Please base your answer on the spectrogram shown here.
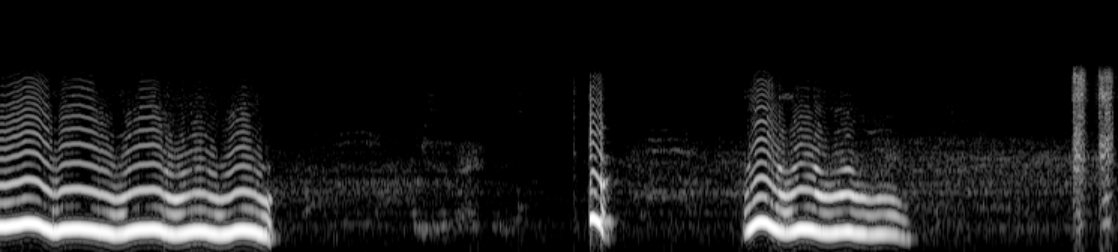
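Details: Roxy, a hybrid husky-wolf, howls back and forth while arguing with her owner: long wavering tonal howls, the first about two seconds, a short yelp near five seconds, then a rising-falling howl around six to seven seconds, in a small room.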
